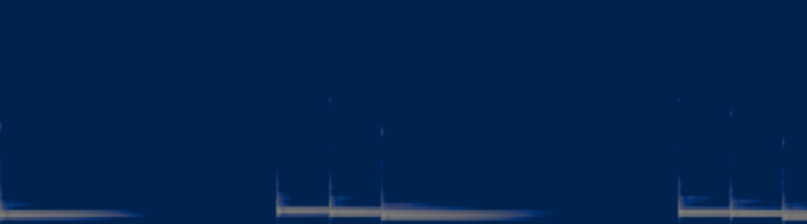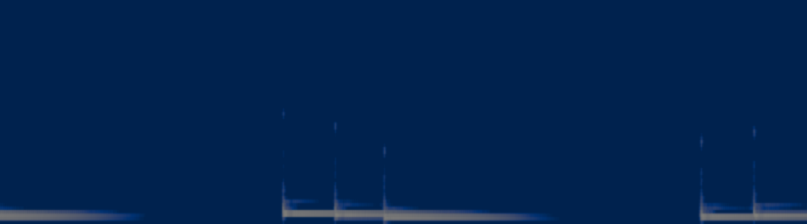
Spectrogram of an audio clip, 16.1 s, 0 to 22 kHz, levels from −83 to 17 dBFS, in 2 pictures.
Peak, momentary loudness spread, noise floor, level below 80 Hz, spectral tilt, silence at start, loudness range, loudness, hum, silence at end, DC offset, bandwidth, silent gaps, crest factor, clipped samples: -24 dBFS; 15 LU; under -90 dBFS; under -90 dBFS; 0.5 dB/octave; 0 s; 5 LU; -39 LUFS; none; 0 s; under 0.1%; 11.5 kHz; 2.45-2.54 s, 10.63-10.74 s; 18 dB; under 0.1%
